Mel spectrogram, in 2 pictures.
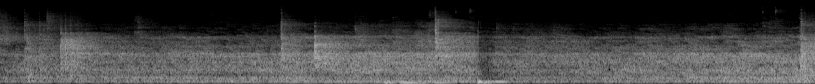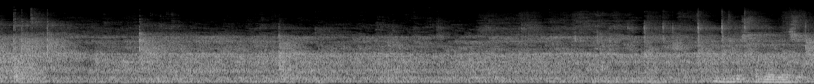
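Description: Indistinct, low talk among several people in a large room, with a few scattered knocks and clicks.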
